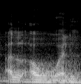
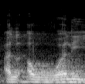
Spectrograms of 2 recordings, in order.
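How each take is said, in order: The two takes are said the same way.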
